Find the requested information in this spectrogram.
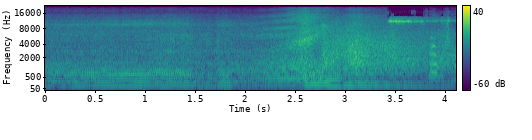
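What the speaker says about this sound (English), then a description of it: "That was Matt's braking" A Caterham race car brakes hard on a track during a time trial, its engine note dropping through steady tones before a brief squeal and a rising rev, loud and close with little else around.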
